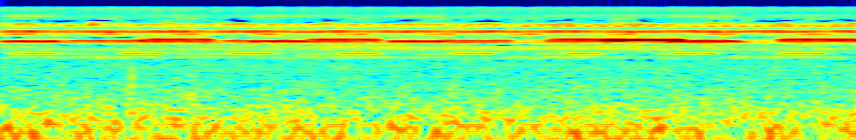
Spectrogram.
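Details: Evening cricket chorus in a peaceful park: continuous high shimmering trills from several insects, with quick regular chirps and a slight swell in loudness toward the end.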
